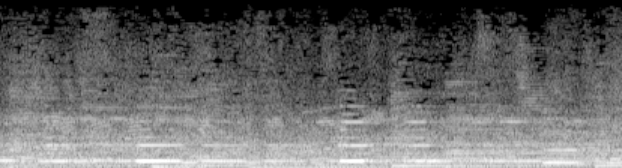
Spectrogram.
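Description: Live acoustic and electric guitars playing an instrumental passage, with sustained notes over a moving low line.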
